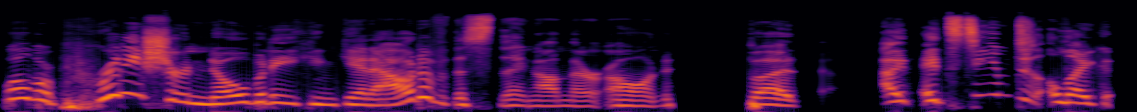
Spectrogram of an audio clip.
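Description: A woman's voice: mid-range voice, big pitch swings, moderate pace, no room sound. A woman co-hosting a podcast, casually talking over a TV drama in a rambling storytelling way. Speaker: podcast co-host. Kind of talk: casual chat about a TV drama.

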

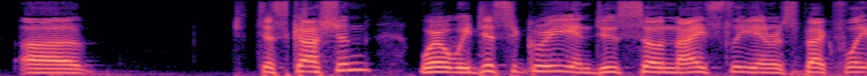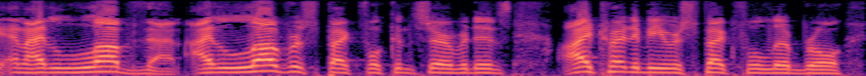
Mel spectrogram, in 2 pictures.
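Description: A man's voice: on the high side, fairly bright tone, dry recording. A man hosting a political call-in radio show, earnest and affirming, often chiming in to agree with callers. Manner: earnest, affirming, quick interjections. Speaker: radio talk show host. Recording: dull lo-fi broadcast audio.

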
